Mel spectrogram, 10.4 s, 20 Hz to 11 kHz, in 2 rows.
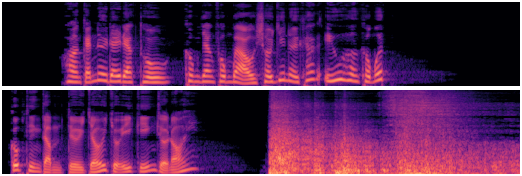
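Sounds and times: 
speech: 0:00.6 - 0:04.0, 0:05.3 - 0:07.2
continuous thunder-like rumbling echoing from a canyon: 0:07.9 - 0:10.3.

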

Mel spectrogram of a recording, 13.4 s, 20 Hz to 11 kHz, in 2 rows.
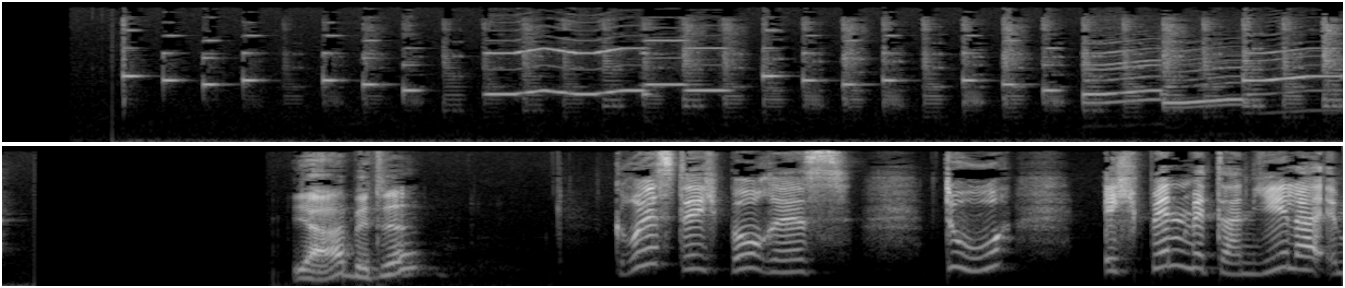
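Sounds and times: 
phone ringing for an incoming call with a bright electronic ringtone melody: 0:00.6 - 0:06.9
speech: 0:08.2 - 0:08.9, 0:10.1 - 0:13.4.

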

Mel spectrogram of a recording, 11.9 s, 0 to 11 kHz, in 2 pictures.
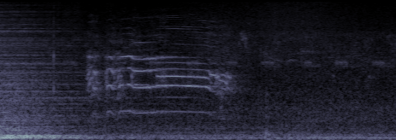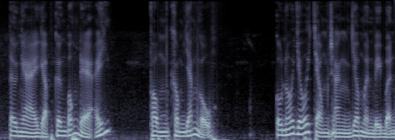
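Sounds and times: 
low rumbling noise: 0:00.0 - 0:08.3
rooster crowing behind a house: 0:00.9 - 0:03.7
speech: 0:06.1 - 0:09.3, 0:10.1 - 0:11.8.

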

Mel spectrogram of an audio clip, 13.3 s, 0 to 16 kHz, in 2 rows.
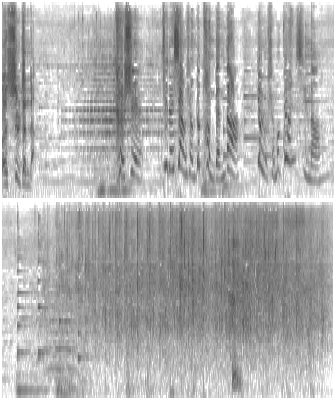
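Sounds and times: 
speech: 0:00.0 - 0:00.8, 0:02.3 - 0:07.1
audience applause at a crosstalk comedy show: 0:07.7 - 0:13.2.

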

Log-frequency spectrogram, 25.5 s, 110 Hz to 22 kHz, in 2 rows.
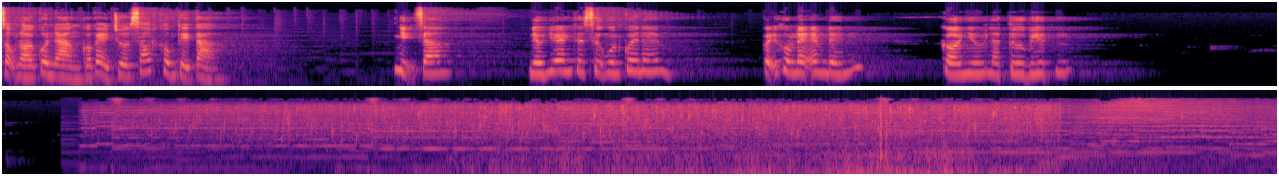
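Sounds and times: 
speech: 0:00.0 - 0:02.3, 0:04.0 - 0:04.6, 0:05.3 - 0:06.8, 0:07.6 - 0:08.7, 0:09.4 - 0:10.8
heavy pouring rain in a night storm: 0:13.9 - 0:25.3
deep thunder rumbling: 0:16.8 - 0:23.4
gusting wind in a night storm: 0:16.8 - 0:23.4.

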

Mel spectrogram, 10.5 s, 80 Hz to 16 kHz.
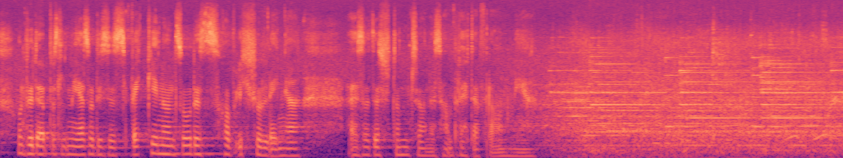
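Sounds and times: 
speech: 0:00.2 - 0:07.0
murmur of tourists: 0:05.4 - 0:10.5
glockenspiel bells on neo-Gothic town hall in Munich chiming: 0:06.7 - 0:10.5.

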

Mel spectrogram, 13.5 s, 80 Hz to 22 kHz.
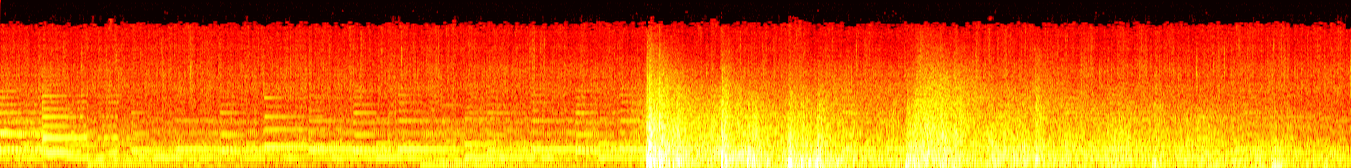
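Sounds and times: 
steady rain: 0:00.0 - 0:13.5
thunder cracks and deep rolling rumbles: 0:06.4 - 0:13.5.

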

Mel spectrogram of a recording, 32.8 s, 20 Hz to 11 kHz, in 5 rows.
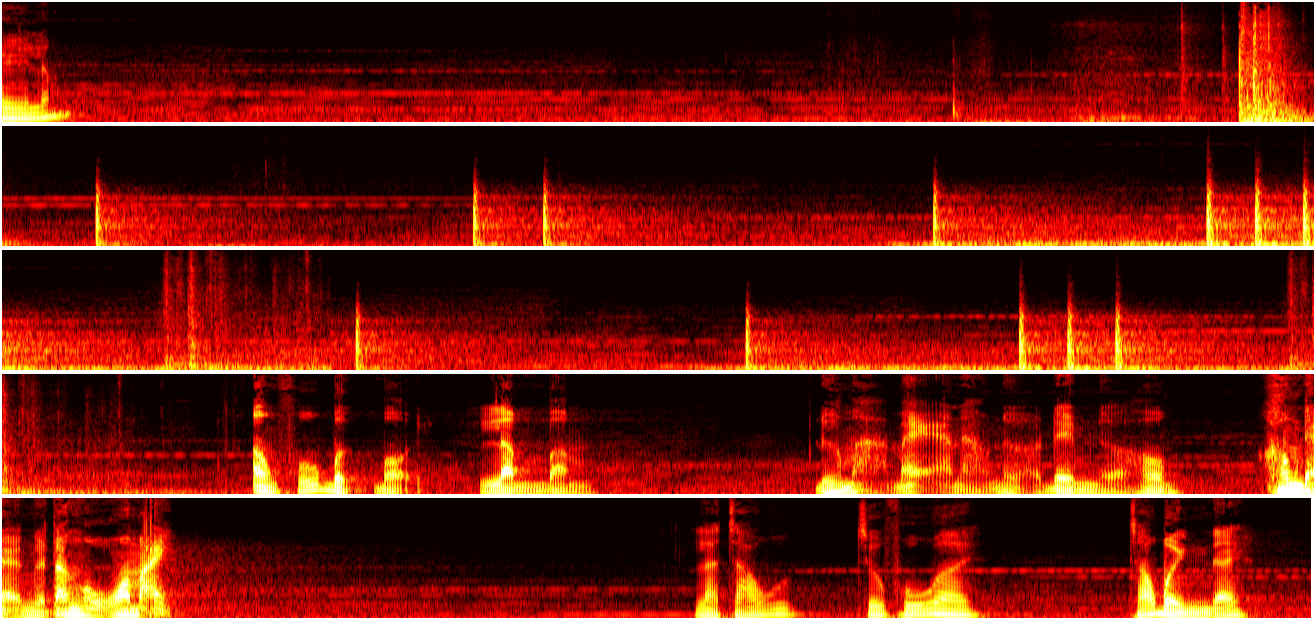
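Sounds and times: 
speech: 0:00.0 - 0:00.4, 0:21.0 - 0:22.7, 0:23.7 - 0:27.2, 0:29.7 - 0:31.2, 0:31.9 - 0:32.6
knocking on a door on a still quiet night: 0:08.9 - 0:09.6, 0:12.6 - 0:13.4, 0:18.2 - 0:19.0.

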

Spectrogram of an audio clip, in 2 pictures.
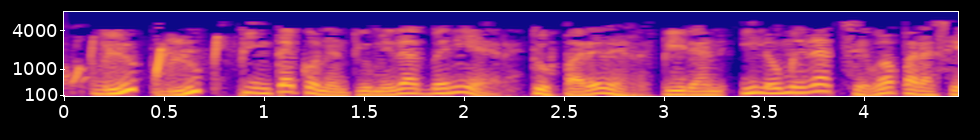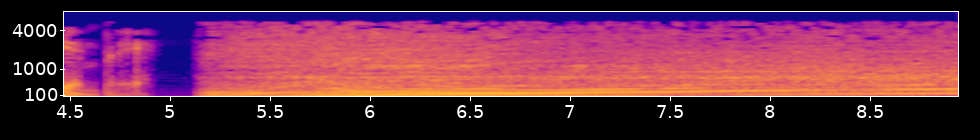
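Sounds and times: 
speech: 0:00.2 - 0:05.4
car engine revving at high RPM: 0:05.2 - 0:08.9.

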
